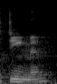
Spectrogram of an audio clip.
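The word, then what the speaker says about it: daemon: Today we're going to go over the boot sequence, the systemd demon. This is pronounced as demon, the system ctl command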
